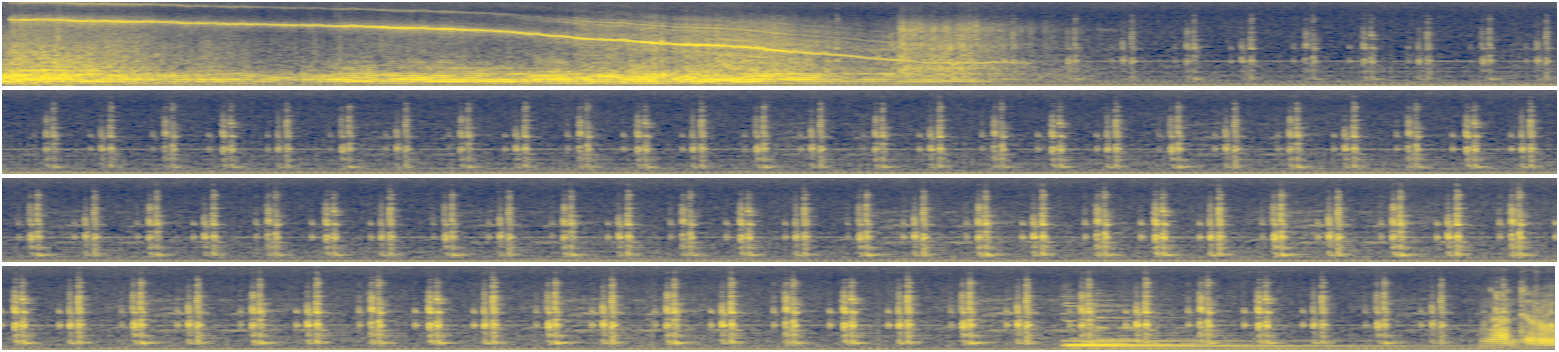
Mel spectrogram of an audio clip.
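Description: A long whistle falling steadily in pitch over a held low chord, then a clock ticking evenly and steadily.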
